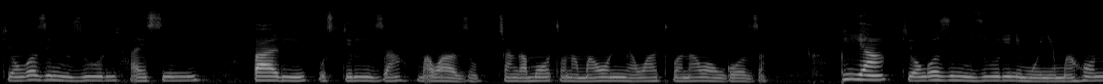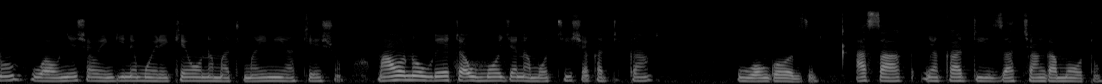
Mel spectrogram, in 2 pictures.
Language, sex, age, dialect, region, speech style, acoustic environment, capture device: Swahili, female, 25-34, Kenya - Nairobi Sheng-influenced, Kenya, focused; relaxed, nature; traffic, desktop / Windows / Chrome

